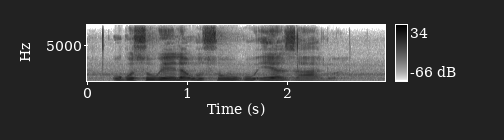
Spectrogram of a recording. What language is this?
Zulu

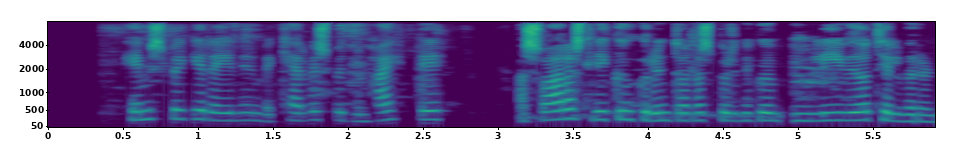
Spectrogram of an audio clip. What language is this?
Icelandic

